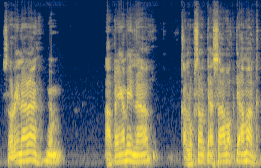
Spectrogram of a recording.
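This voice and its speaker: Man acting as aggrieved young husband, creaky, raised voice. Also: a little high, animated, normal speed. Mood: troubled. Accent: Ilocos. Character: aggrieved married son confronting his parents. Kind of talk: Ilocano audio drama acting.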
